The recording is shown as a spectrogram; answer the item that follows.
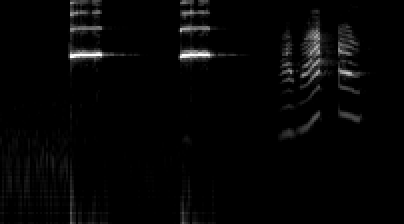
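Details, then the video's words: Indian ringneck parakeet giving two clear flat whistles about a second apart, followed by a short burst of squeaky, speech-like syllables. "Indian ringneck parrot talking and making natural sounds"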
